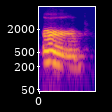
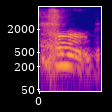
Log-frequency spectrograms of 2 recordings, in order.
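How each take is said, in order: First: The word starts with a vowel, no H. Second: The word starts with an audible H sound. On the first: The speaker calls it right. "We know we don't pronounce that H" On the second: The speaker calls it wrong. "and my brain goes"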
